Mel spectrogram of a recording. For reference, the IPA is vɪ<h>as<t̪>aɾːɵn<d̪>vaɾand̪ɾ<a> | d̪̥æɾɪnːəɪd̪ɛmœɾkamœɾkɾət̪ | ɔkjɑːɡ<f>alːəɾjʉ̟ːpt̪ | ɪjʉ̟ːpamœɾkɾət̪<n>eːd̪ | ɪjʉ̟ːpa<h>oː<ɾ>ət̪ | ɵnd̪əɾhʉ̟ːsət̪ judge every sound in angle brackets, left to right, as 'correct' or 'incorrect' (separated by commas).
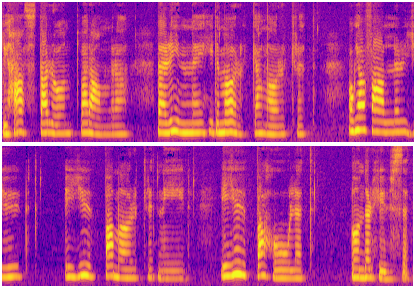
correct, correct, incorrect, correct, correct, correct, correct, incorrect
